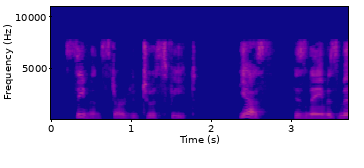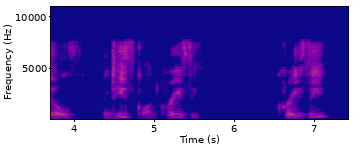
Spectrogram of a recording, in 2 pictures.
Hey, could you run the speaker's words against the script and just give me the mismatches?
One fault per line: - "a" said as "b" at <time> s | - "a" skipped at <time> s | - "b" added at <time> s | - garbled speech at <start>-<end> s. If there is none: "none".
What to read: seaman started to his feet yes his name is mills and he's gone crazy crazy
none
